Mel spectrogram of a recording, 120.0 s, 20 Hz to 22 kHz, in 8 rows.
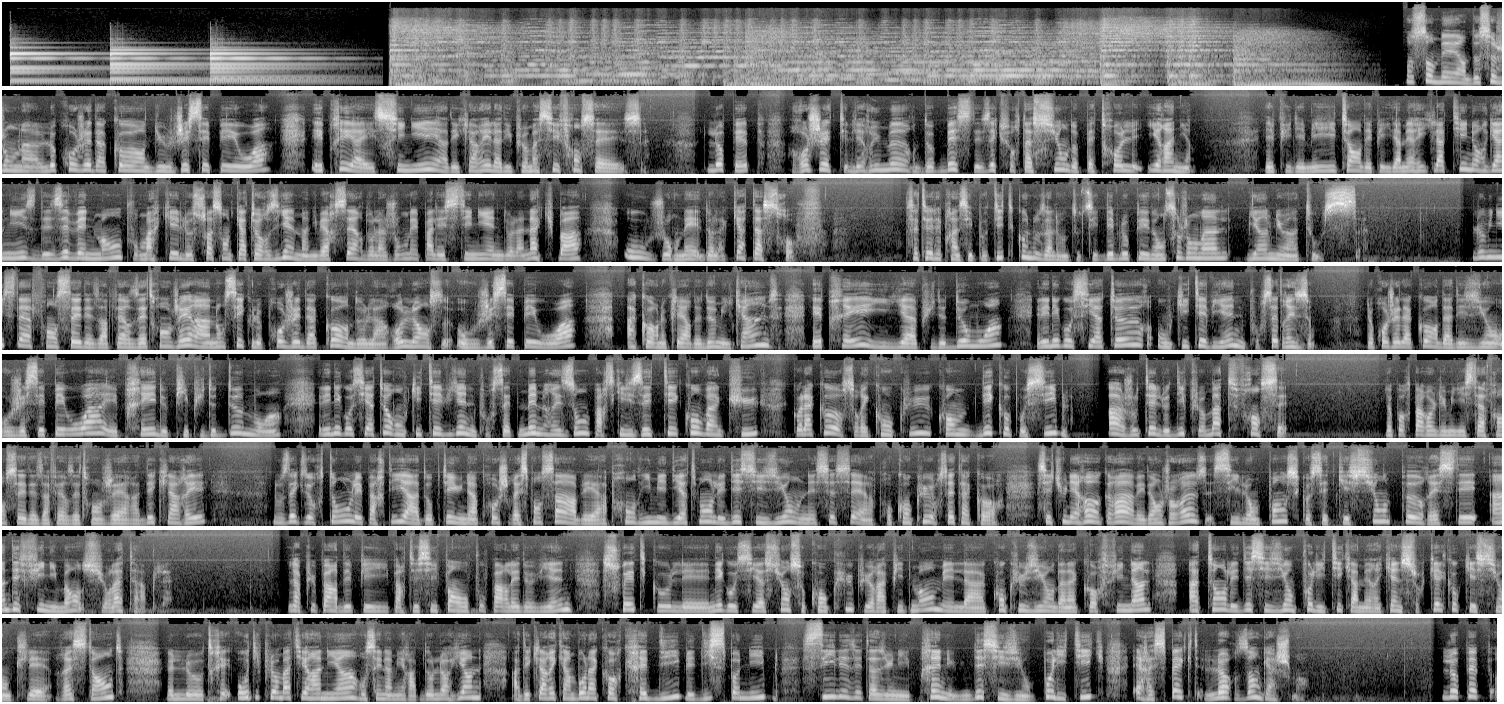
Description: Bulletin d'information Du 18 Mai 2022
